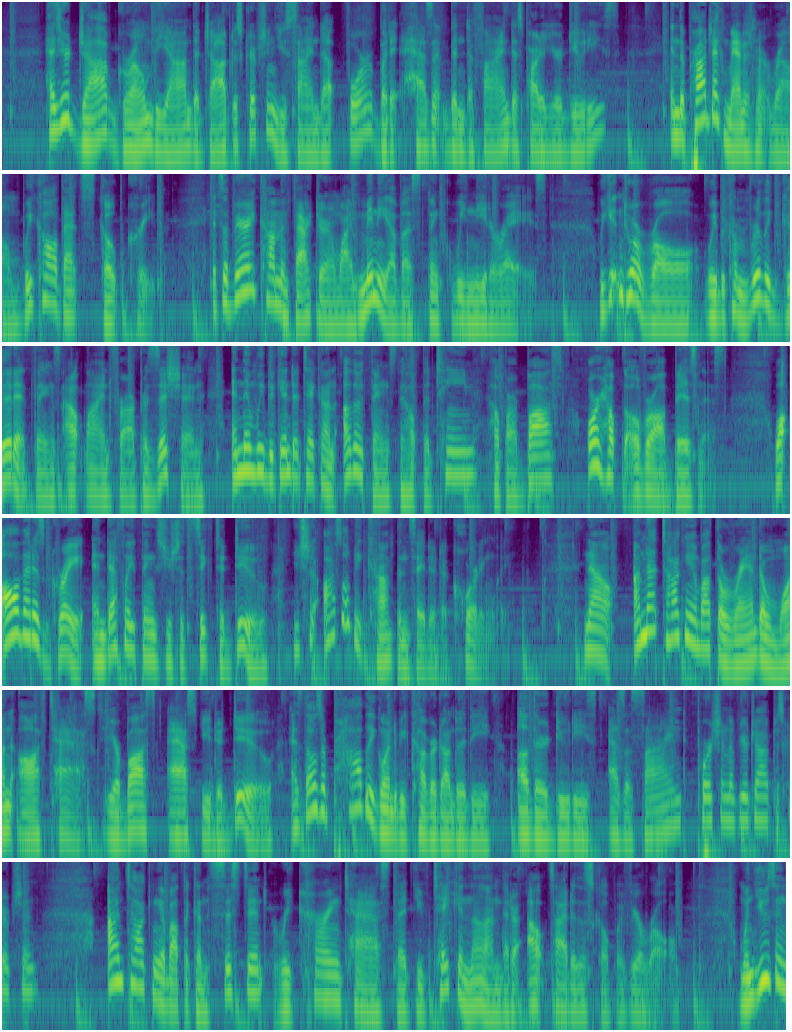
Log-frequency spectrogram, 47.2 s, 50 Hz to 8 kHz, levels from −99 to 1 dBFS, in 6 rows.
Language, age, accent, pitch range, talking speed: English, 30-49, American, 90-145 Hz, 200 wpm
